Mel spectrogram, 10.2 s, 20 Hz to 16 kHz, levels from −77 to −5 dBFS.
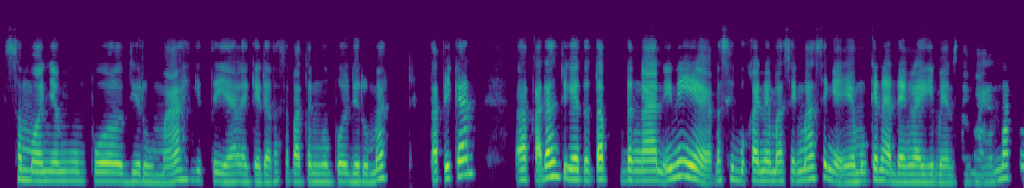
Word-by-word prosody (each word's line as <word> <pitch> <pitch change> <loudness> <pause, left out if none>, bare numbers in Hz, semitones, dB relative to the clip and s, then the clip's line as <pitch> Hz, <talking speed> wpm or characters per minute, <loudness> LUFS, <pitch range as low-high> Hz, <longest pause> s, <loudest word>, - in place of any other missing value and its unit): semuanya 185 -3 +1
ngumpul 175 -1 0
di 170 - -2
rumah 155 +3 -2 0.2
gitu 185 -1 -12
ya, 160 - +1
lagi 160 -1 -5
ada 155 0 -2
kesempatan 170 -2 -3
ngumpul 165 +1 -1
di - - +1
rumah, 185 +8 0 0.4
tapi 185 +4 +2
kan, 295 +3 +3 0.4
eee, 200 - +3
kadang 240 +4 +5
juga 205 -1 +4
tetap 205 +2 +3
dengan 190 0 +2
ini 225 +6 +3 0.2
ya - - +3
kesibukannya 185 -1 -1
masing-masing 195 +4 -1
ya, - - +1
ya - - +2
mungkin 195 +4 0
ada 170 -3 +1
yang 160 0 +2
lagi 155 0 +1
main 150 -1 -3
sama 155 0 -13 0.2
anak, 230 +5 -1
180 Hz, 185 wpm, -23 LUFS, 165-200 Hz, 0.4 s, kadang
